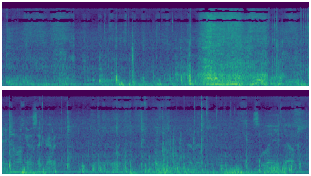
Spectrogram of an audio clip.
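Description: Handling noise from a long cardboard shipping box being freed and moved: scattered knocks, clicks and scrapes, with a louder rustling scrape about four to five seconds in.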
